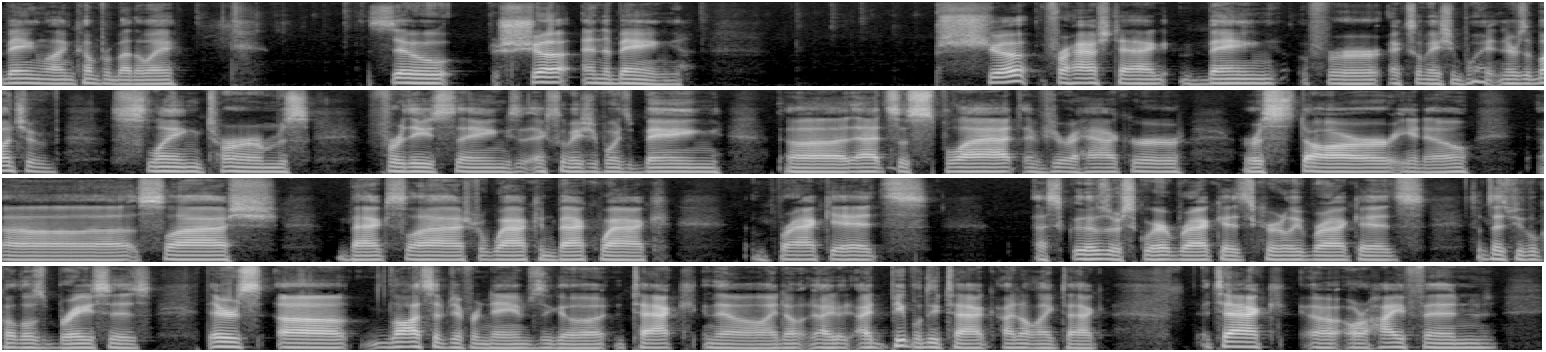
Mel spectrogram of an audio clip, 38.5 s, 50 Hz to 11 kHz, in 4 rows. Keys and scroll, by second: 0.0-6.4 typing, 1.2 ctrl+c, 3.8 Return, 5.1 Return, 5.3 ctrl+[, 7.5 typing, 14.5 typing, 20.1 typing, 21.4 typing, 24.0-24.6 typing, 26.4 typing.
